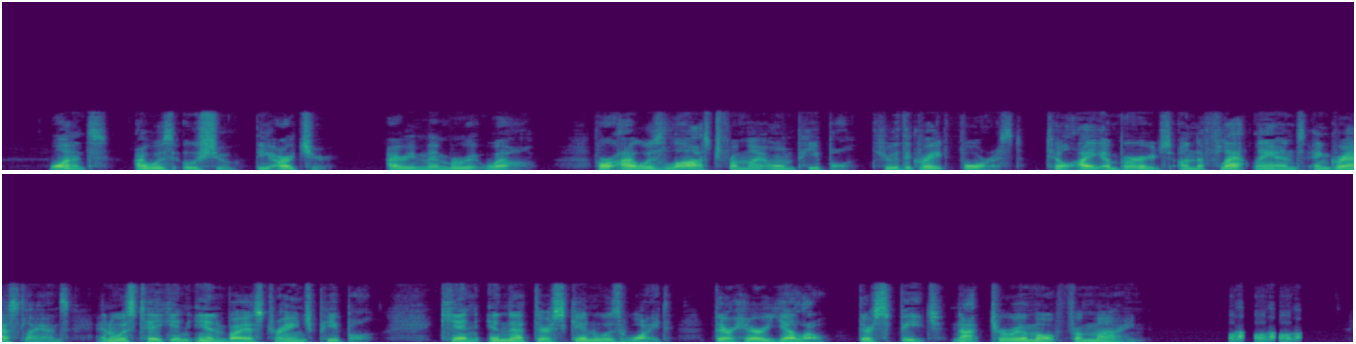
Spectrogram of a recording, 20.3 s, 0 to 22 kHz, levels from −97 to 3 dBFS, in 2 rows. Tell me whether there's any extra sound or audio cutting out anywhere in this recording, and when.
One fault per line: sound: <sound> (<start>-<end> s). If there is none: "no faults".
sound: laugh (19.3-19.9 s)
